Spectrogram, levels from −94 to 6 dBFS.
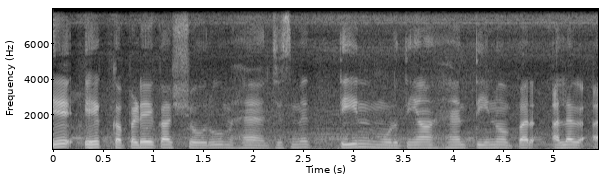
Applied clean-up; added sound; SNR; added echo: none; none; none; none.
